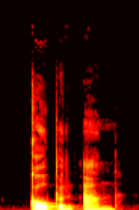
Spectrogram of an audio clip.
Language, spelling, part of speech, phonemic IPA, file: Dutch, kopen aan, verb, /ˈkopə(n) ˈan/, Nl-kopen aan.ogg
- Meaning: inflection of aankopen: 1. plural present indicative 2. plural present subjunctive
